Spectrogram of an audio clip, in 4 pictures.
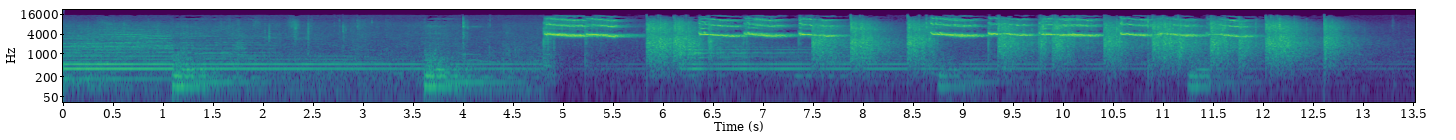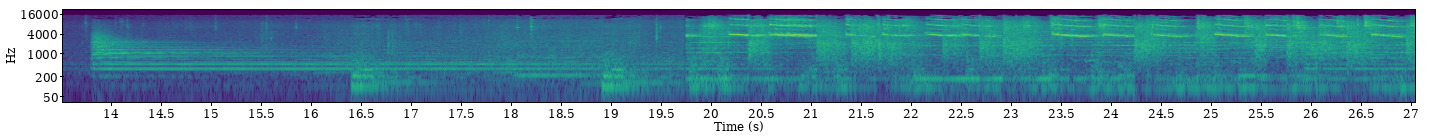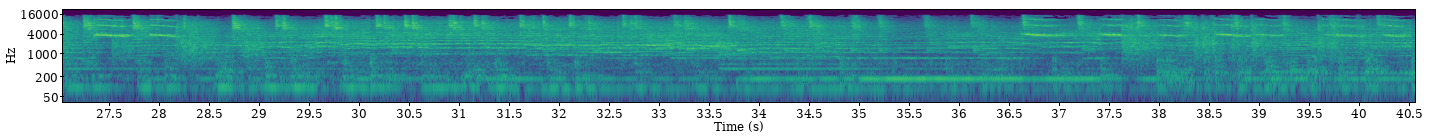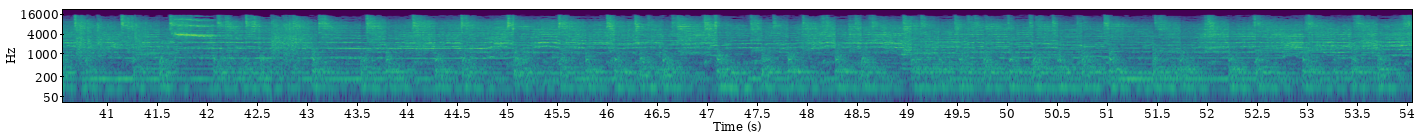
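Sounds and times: held melodic tone: 0:00.0 - 0:12.1, 0:13.8 - 0:54.0
cymbals and gongs clashing: 0:00.0 - 0:54.0.

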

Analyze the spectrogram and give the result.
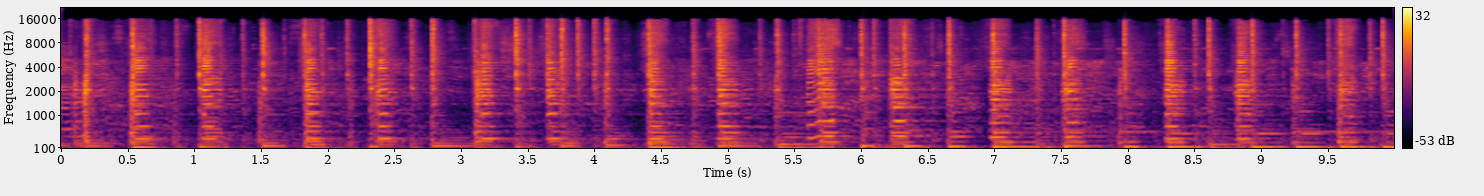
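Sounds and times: alto saxophone melody: 0:00.0 - 0:10.0
plucked double bass: 0:00.0 - 0:10.0
strummed guitar chords: 0:00.0 - 0:10.0.

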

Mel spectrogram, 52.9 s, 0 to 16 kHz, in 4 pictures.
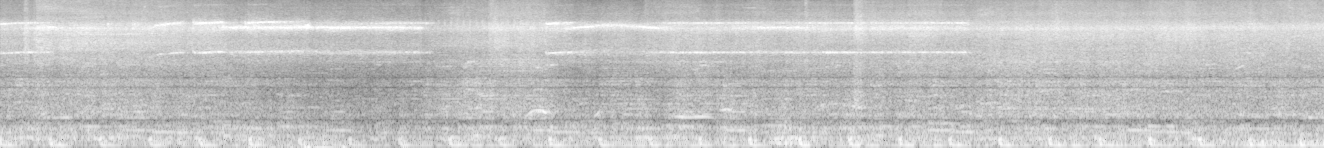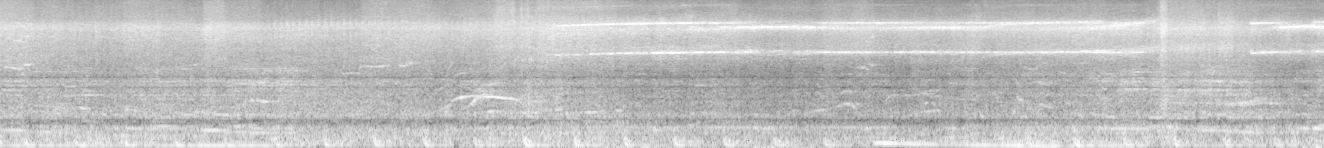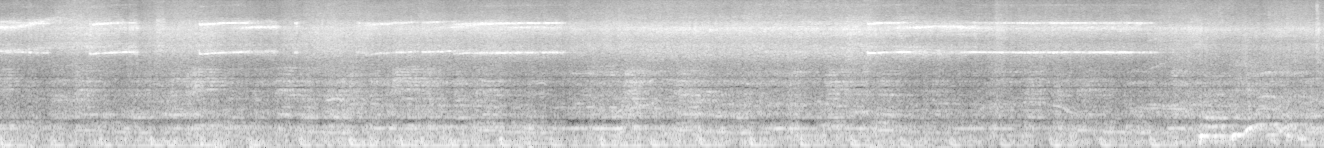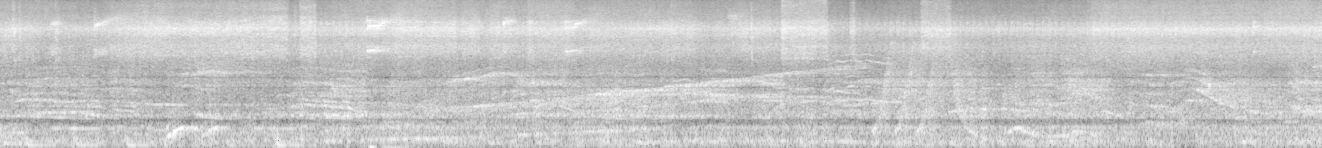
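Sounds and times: fairground ride metallic squeal: 0:00.0 - 0:52.9.

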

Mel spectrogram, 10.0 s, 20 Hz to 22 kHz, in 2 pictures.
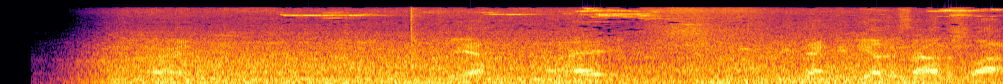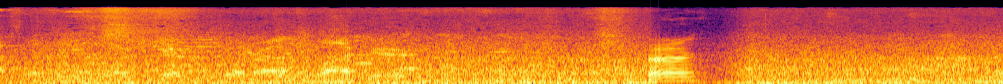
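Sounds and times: city street traffic: 0:00.2 - 0:10.0
faint voices talking: 0:02.1 - 0:08.7.

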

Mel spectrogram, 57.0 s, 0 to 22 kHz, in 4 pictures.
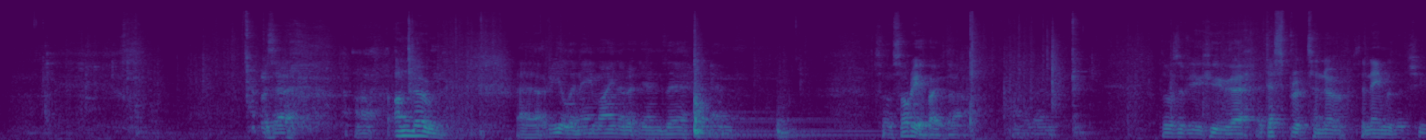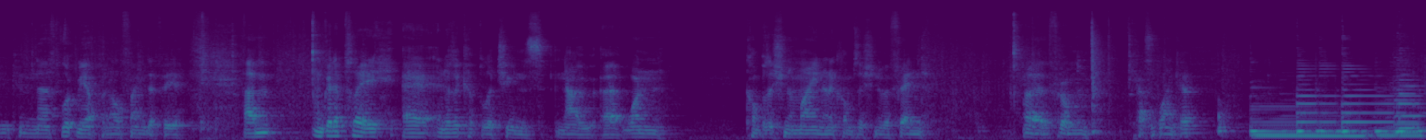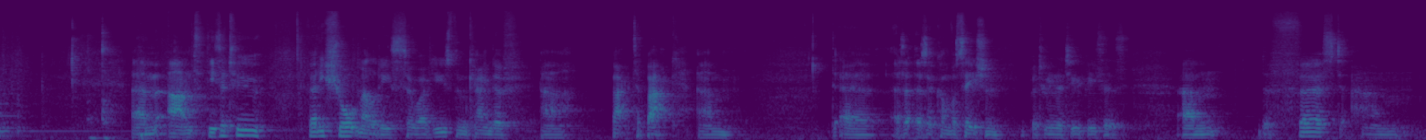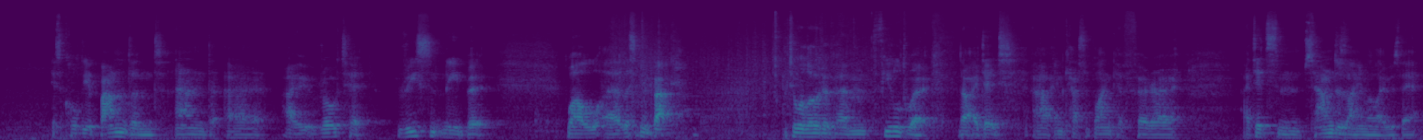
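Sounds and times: guitar knocks: 0:06.9 - 0:08.9
nylon-string guitar chord strummed: 0:07.0 - 0:09.5, 0:26.8 - 0:29.0.

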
